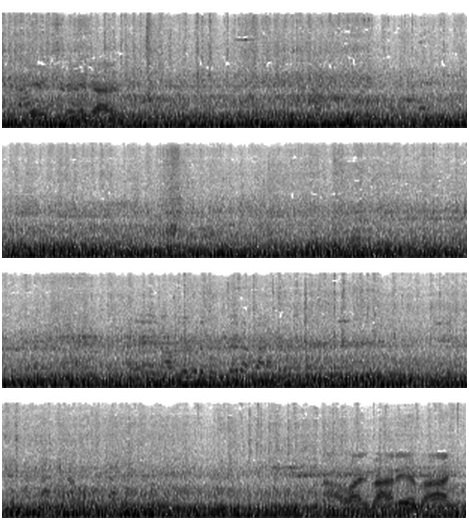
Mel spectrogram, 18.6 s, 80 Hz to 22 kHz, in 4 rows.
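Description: Yamaha RD 350 motorcycles, including a blue five-speed model fitted with a cat silencer, run and rev at a rally in a steady, loud engine drone, while someone talks over the noise.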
